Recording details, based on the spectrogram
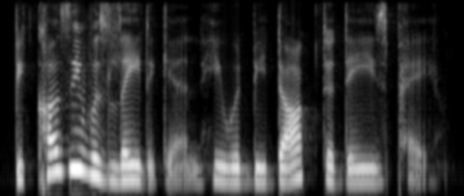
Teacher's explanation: we can get rid of the H and connect the final consonant of the previous word over. And because ends with a Z, that's what you will hear connecting.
